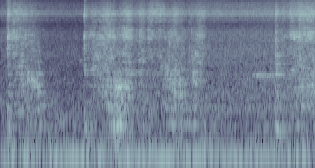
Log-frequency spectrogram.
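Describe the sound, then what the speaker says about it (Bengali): Shrimp frying with spices in a pan for Bengali lau chingri, with steady sizzle and repeated scraping stirs of a spatula, close and fairly loud, no voices. "চিংড়ি মাছটা ভালো করে কষিয়ে তারপরে লাউ দিয়ে দিবি।"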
